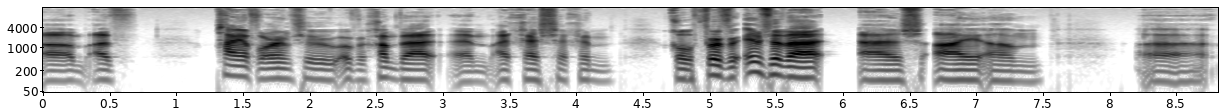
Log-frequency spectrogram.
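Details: Adult male tongue cancer survivor, diagnosed October 2021, over 1.5 years in remission; ~80% of tongue removed, reconstructed with left-leg muscle; proton therapy and chemotherapy; reduced tongue and jaw movement; articulation impairment after partial glossectomy.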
